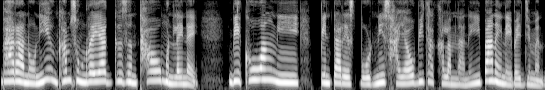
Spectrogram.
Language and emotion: Bodo, surprised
